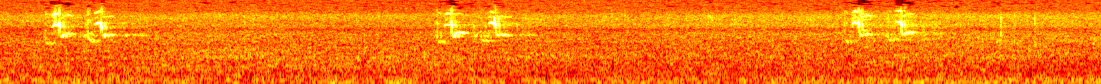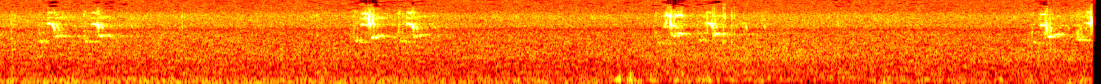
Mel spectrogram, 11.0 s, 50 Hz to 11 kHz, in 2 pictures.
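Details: Lesser grey shrike (Lanius minor) singing at Salinas del Carmen, Fuerteventura, in 2018: short, high, squeaky double notes about every 1.5 seconds over steady wind rumble.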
